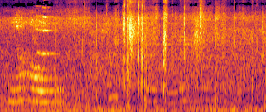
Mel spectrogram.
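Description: A toddler's short, high-pitched, wordless vocal sounds: one gliding cry near the start and a shorter one past the middle. A few sharp clicks come about two seconds in.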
